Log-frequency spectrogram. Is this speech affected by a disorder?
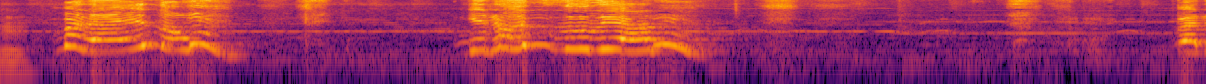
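Yes: cerebral palsy; wheelchair user.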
